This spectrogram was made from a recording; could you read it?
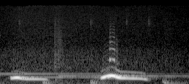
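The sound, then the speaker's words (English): A great gray owl calls with two deep, soft hoots, the second longer and slightly stronger, clear against a quiet background. “That's the call of a great gray owl, one of about a dozen owl species at home in California.”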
